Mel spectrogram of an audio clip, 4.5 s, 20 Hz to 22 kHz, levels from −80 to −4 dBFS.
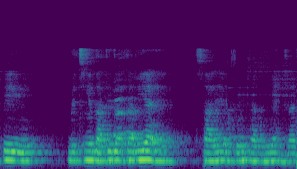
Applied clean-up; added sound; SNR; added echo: neural separator model SepFormer DNS4.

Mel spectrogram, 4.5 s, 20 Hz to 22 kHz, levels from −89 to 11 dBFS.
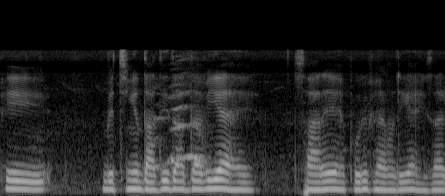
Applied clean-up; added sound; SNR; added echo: none; none; none; none.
